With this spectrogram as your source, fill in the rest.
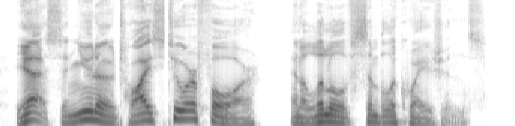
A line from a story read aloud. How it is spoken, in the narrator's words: Erickson responded dryly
